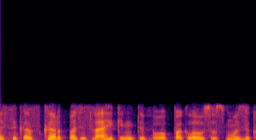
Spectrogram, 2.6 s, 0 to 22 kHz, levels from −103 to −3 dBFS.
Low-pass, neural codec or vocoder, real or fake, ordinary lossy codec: 5.4 kHz; none; real; Opus, 24 kbps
